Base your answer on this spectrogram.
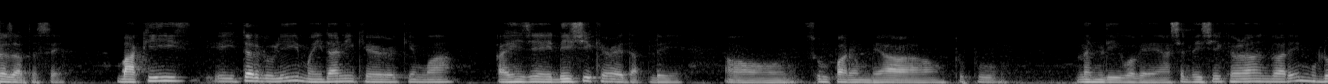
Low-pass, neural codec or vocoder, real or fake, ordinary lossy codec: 7.2 kHz; codec, 24 kHz, 0.9 kbps, WavTokenizer, medium speech release version 1; fake; none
